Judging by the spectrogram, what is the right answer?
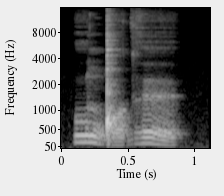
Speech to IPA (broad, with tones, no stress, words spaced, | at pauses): u˥ŋ͡ǃɔ˩dʱø˥˩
